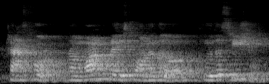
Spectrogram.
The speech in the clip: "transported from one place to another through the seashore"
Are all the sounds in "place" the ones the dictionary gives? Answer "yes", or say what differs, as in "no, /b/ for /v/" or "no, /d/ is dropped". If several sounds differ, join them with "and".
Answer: yes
